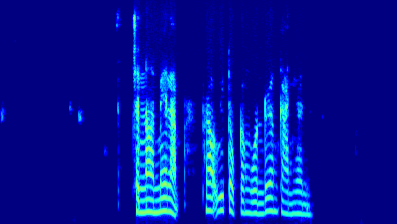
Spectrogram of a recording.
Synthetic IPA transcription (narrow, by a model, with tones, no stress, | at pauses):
t͡ɕʰa˦˥nːɔː˧nma˥˩jla˨˩p̚ | pʰɾɔ˦˥wi˦˥t̪o˨˩kːa˧ŋwo˧nɾɯ˥˩əŋkaː˧nŋɤ˧n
